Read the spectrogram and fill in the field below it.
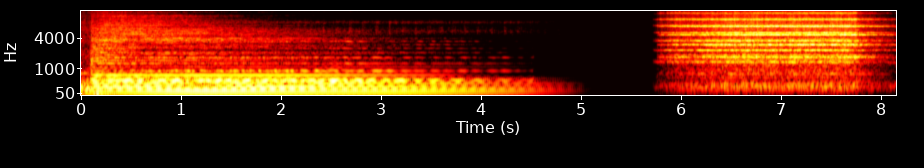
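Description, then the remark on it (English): A bell rings out with a rich, resonant tone that slowly fades over several seconds, then after a brief silence a second, brighter ring sounds on its own. “Oh, that bell means that that's all we have time for today.”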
